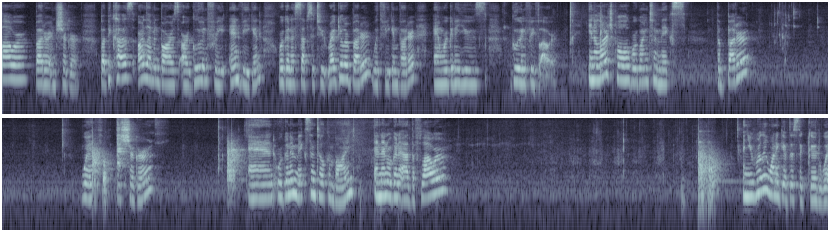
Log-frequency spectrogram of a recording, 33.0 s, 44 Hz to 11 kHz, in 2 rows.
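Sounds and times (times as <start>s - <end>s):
spatula scraping glass bowl: 24.2s - 30.4s.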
